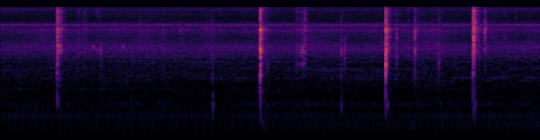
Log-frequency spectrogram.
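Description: Machete chopping into the husk of a young green coconut: four sharp blows spaced roughly a second or more apart, with a few lighter taps between them.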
